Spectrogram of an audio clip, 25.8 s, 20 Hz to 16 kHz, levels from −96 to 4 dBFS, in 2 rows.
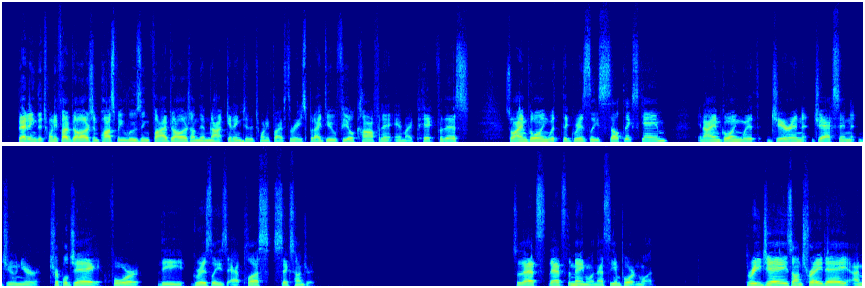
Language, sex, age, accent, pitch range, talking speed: English, male, 30-49, American, 135-165 Hz, 150 wpm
